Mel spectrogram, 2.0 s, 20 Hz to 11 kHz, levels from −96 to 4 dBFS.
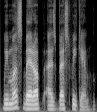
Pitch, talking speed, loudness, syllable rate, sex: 125 Hz, 245 wpm, -17 LUFS, 4.8 syllables/s, male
